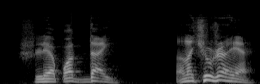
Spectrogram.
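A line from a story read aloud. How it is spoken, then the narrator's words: Barking shout. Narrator (Russian): рявкнул Пал Палыч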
